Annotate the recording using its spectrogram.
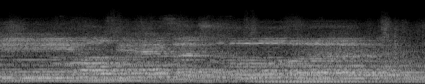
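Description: Church choir singing slow, sustained chords of a liturgical chant, the chord changing about halfway through.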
